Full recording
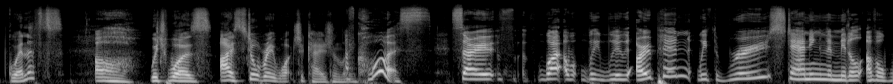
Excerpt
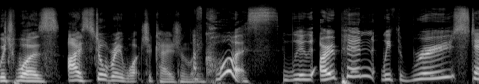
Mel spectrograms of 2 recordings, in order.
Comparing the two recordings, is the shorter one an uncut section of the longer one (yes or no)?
no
